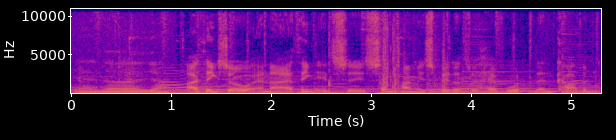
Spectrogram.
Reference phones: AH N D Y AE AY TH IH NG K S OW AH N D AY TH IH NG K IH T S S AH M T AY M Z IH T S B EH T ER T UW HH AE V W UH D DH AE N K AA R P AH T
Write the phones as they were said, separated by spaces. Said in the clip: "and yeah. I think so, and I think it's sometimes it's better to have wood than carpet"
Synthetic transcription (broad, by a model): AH N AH Y AE AY TH IH NG K S OW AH N AY TH IH NG K IH T S S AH M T AY M IH T S B EH T ER T UW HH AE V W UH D DH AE N K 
